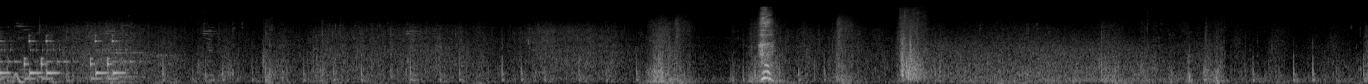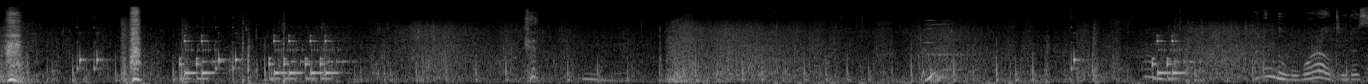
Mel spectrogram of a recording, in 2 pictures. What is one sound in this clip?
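Bright game chimes ring in short bursts as items are picked up.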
